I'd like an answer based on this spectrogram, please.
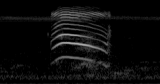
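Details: Mother cat trailing her carried kitten utters one clear, loud, drawn-out meow lasting about half a second, evenly arched in pitch, over a steady high background whine.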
